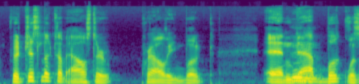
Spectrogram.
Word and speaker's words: Crowley: so Crowley yeah Crowley or Crowley it's actually pronounced Crowley Cy yeah he the rumor is he never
